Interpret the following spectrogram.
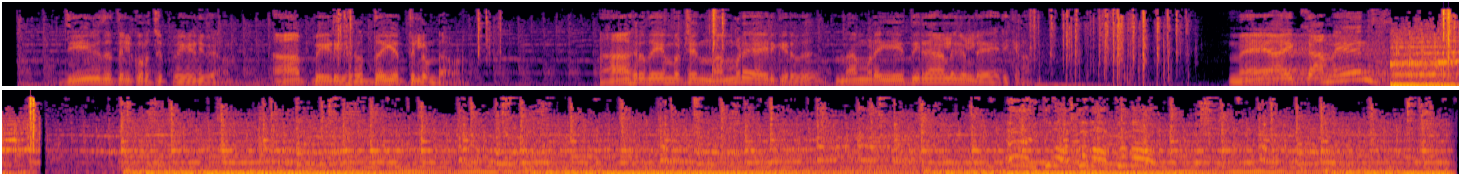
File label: malayalam dialogue; kgf 2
